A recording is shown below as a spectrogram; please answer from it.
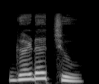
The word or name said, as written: ಖಡಚಿ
